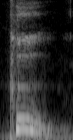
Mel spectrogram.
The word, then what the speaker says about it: P: Okay, I, আই, আই রস্যই লিখেছে প্রায় আয়ের মতো উচ্চারণ, 29টার মতো। আই, জে, কে, এল। একটু মানে ভিতর থেকে শব্দটা আসবে। ও, ফি, আমরা এতদিন পড়েছি পি, পি না, পির উচ্চারণ সবসময় ফর মতো উচ্চারণ।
